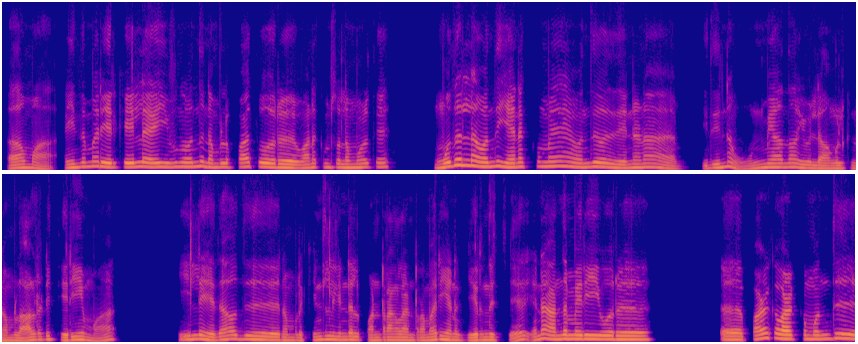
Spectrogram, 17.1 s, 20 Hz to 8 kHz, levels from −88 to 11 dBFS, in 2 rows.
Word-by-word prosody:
ஆமா. 150 -4 -1 0.3
இந்த 175 +4 0
மாரி 220 -2 +1
இருக்கையில, 185 +3 +1 0.2
இவங்க 195 +2 -2
வந்து 210 +3 -1
நம்மள 185 0 -1
பார்த்து 200 +1 -3
ஒரு 165 -1 +2 0.2
வணக்கம் 175 +2 -5
சொல்லும்பொழுது, 170 +3 -1 0.6
முதல்ல 255 +5 +4
வந்து 210 +3 0
எனக்குமே 205 +3 -2 0.2
வந்து 185 +3 -1 0.2
இது 155 - 0
என்னன்னா, 165 +4 -1 0.5
"இது 135 - -7
என்ன 200 +4 -1 0.2
உண்மையா 165 +7 0
தான் 185 - -1
இவ 145 - -1 0.2
அவங்களுக்கு 125 0 -4
நம்மள 120 -1 -2
ஆல்ரெடி 150 +4 -2
தெரியுமா, 130 -5 -1 0.8
இல்லை 180 +2 +2
எதாவது 175 +4 -1 0.4
நம்மள 130 -1 -3
கிண்டல், 155 +3 0
கிண்டல் 150 -2 -2
பண்ணுறாங்களன்ற" 130 -1 -2
மாரி 155 +3 +1
எனக்கு 125 -2 -5
இருந்துச்சு, 135 0 -3 0.2
ஏன்னா 205 +6 +1
அந்த 190 +2 +3
மாரி 185 0 +5 0.2
ஒரு, 170 -1 +3 1.0
அ - - +2 0.3
பழக்க 220 +5 +2
வழக்கம் 185 -1 +3
வந்து, 195 +4 -1
170 Hz, 150 wpm, -23 LUFS, 145-190 Hz, 1.0 s, மாரி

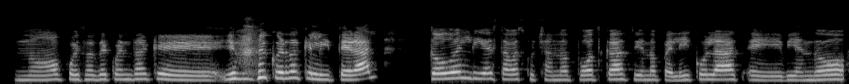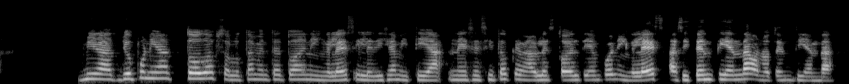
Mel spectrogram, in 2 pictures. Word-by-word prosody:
No, 205 +2 -5
pues, 230 -2 -3
haz 220 0 -5
de 235 -1 -1
cuenta 235 +1 -3
que 210 -6 0
yo 260 +2 +5
me 285 +5 +3
acuerdo 295 -1 +2
que 265 -1 -1
literal, 225 - +4 0.5
todo 260 +2 +4
el 295 0 -1
día 260 -1 -1
estaba 235 -2 -3
escuchando 210 -3 -9
podcast, 230 +2 -1
viendo 210 -2 -6
películas, 220 +3 0
eh, 190 -2 -5
viendo 200 +3 -1 0.8
mira, 240 +1 +2
yo 255 +1 +2
ponía 280 -2 -1
todo 270 -1 +7
absolutamente 225 -3 -5
todo 225 +2 -2
en 225 0 -6
inglés 200 0 0
y 225 - -6
le 200 -2 -2
dije 200 +2 -5
a - - -3
mi 205 -2 -7
tía: 195 -1 -1
"Necesito 210 +2 -4
que 235 - -3
me 205 - -4
hables 200 +1 -2
todo 205 - +3
el 205 +1 0
tiempo 210 +2 -4
en 235 - -3
inglés, 205 +3 +5
así 205 0 +1
te 220 +3 +4
entienda 230 +1 +4
o - - 0
no 195 -2 -4
te 200 - -5
entienda, 185 -3 -3
220 Hz, 180 wpm, -22 LUFS, 205-235 Hz, 0.8 s, todo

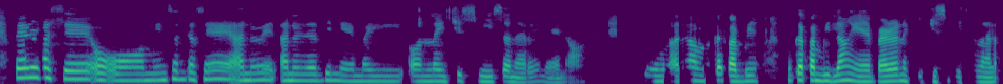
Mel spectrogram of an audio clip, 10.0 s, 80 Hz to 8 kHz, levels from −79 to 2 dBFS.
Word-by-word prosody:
Pero 320 +1 +6
kasi, 270 -3 +2
oo, 225 -1 +2
minsan 240 +3 -2
kasi 255 +1 -2 0.3
ano, 230 +1 +1
eh, 240 - -2
ano 220 0 +2
na 220 0 -1
din, 230 -1 -4
eh, 200 -1 -5
may 195 0 -5 0.3
online 195 -1 -2
tsismisan 185 -3 -4
na 160 - -3
rin, 185 +3 -13
eh, 75 - -9
'no? - - -13 0.8
'Yung 195 0 -3
ano - - -2 0.2
magkatabi 200 -3 +3 0.4
magkatabi 220 -1 +5
lang, 225 +2 +4
eh, 185 -1 +1
pero 195 +3 +5
nagtsitsismisan. 180 -3 -6
210 Hz, 155 wpm, -28 LUFS, 190-230 Hz, 0.8 s, Pero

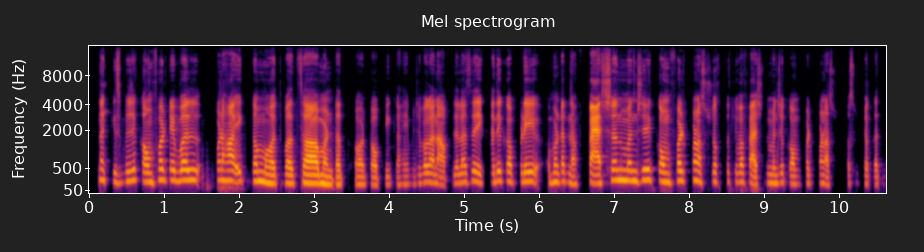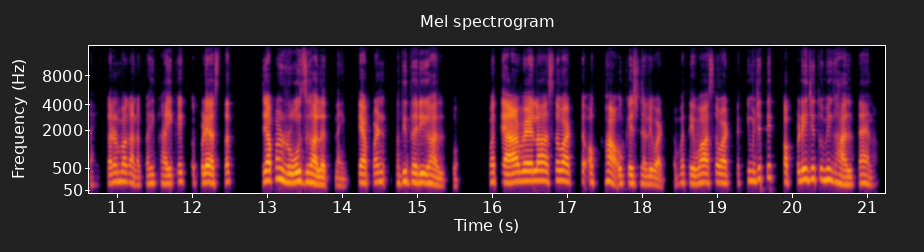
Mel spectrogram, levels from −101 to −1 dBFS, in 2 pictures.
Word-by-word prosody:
नक्कीच, 210 -6 -5
म्हणजे 210 +3 -1
कम्फर्टेबल 230 +3 +1 0.3
पण 230 - -3
हा 225 0 +5
एकदम 210 +1 -1
महत्त्वाचा 170 0 +4
म्हणतात 150 -1 -1
टॉपिक 150 +1 -7
आहे. 150 +1 -12
म्हणजे 155 +2 -18
बघा 190 0 +1
ना, 155 - 0
आपल्याला 175 +6 -4
जर 215 - -1
एखादे 190 +2 -1
कपडे 200 0 0 0.2
म्हणतात 195 +1 -2
ना, 155 -3 -4 0.2
फॅशन 170 +8 +6
म्हणजे 225 0 +1
कम्फर्ट 205 +2 +1
पण 230 - +1
असू 200 -1 -3
शकतो 200 +1 -11
किंवा 195 0 -3
फॅशन 160 +3 -1
म्हणजे 175 +2 -5
कम्फर्ट 160 +1 -7
पण 175 - -5
असू 145 0 -7 0.2
असू 165 - -17
शकत 150 -1 -9
नाही. 140 +1 -20
कारण 195 +3 -1
बघा 195 -3 -1
ना, 145 - -9
काही-काही 165 0 -4
काही 200 +5 -5
कपडे 190 +1 +3
असतात 185 +2 +1 0.4
जे - - +4
आपण 245 +2 +4
रोज 195 +1 +3
घालत 160 -6 +4
नाही, 130 -2 -12 0.2
ते 185 - +4
आपण 185 +3 +1 0.2
कधीतरी 190 0 0
घालतो. 130 -7 -3 0.4
मग 195 - 0
त्या 185 +1 +9
वेळेला 215 +1 +5
असं 225 +2 -1
वाटतं, 205 -1 +1
अफ 190 - -4
हां, 210 -3 +4
ओकेजनली 165 -1 -4
वाटतं, 145 - -7
मग 185 - -8
तेव्हा 170 +3 +1
असं 185 +1 -1
वाटतं 175 0 -2
की 220 +5 -11
म्हणजे 220 +5 -2
ते 285 - -5 0.2
कपडे 210 +5 +1
जे 255 +1 -1
तुम्ही 245 0 0
घालताय 170 -2 -2
ना, 140 - -15
185 Hz, 200 wpm, -23 LUFS, 170-210 Hz, 0.4 s, त्या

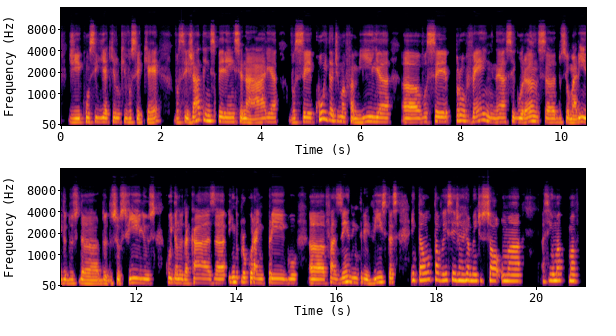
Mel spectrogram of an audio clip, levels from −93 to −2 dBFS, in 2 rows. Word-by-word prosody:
de 115 0 +1
conseguir 130 0 0
aquilo 125 +1 -1
que 125 - -6
você 115 -2 -1
quer, 115 +8 -1 0.3
você 115 +1 -2
já 180 - +2
tem 195 -4 0
experiência 135 -5 +1
na 115 -3 +3
área, 120 +5 -1 0.2
você 120 +3 0
cuida 205 -3 0
de 155 -1 -4
uma 140 -2 -2
família, 130 +2 0 0.2
hã, 120 0 +2
você 140 +2 +1
provém, 160 -1 -1
né, 120 +1 -1
a - - -4
segurança 125 -1 0
do 115 0 -7
seu 115 - -1
marido, 120 +3 +2
dos 115 +1 -4
da 105 -2 0
do 105 0 -3
dos 105 +2 -1
seus 120 0 +1
filhos, 130 -2 +1 0.2
cuidando 130 -3 0
da 115 -1 +1
casa, 125 0 0
indo 150 0 +1
procurar 145 -3 +1
emprego, 125 -1 0 0.3
hã, 120 0 +4
fazendo 135 +6 0
entrevistas, 135 +2 0 0.3
então, 215 +2 +1
talvez 210 -2 0
seja 205 -1 +2
realmente 195 -1 +3
só 195 0 +2
uma, 185 0 +2 0.4
assim, 175 +3 -3
uma 200 0 +3
uma 190 -1 +2
130 Hz, 145 wpm, -23 LUFS, 120-155 Hz, 0.4 s, hã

